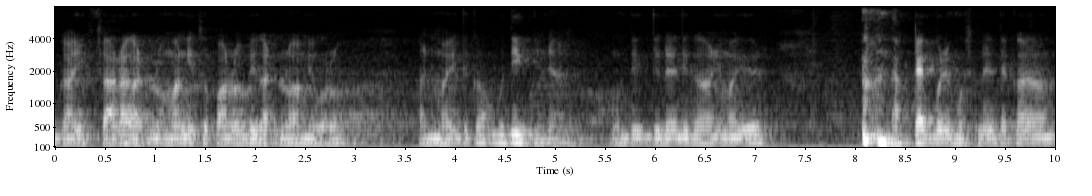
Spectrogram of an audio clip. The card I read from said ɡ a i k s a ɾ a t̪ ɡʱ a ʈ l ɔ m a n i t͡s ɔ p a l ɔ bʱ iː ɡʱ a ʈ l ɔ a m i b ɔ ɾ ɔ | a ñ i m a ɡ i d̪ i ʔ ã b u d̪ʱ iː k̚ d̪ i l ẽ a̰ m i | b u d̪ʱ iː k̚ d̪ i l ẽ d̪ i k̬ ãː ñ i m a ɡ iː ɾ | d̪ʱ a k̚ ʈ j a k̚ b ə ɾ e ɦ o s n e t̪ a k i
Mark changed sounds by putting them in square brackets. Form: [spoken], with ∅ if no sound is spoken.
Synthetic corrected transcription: ɡ a i k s a ɾ a [∅] ɡʱ a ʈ l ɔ m a n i t͡s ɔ p a l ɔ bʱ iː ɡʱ a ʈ l ɔ a m i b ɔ ɾ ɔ | a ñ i m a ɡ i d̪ i [k] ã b u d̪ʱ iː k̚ d̪ i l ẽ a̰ m i | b u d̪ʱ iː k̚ d̪ i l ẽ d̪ i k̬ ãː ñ i m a ɡ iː ɾ | d̪ʱ a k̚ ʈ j a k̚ b ə ɾ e ɦ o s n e t̪ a k [a]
